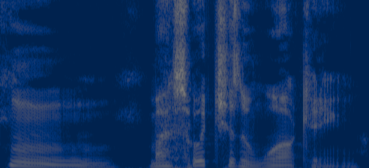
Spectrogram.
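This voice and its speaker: A man's voice: on the low side, very animated, takes it slowly, darkish tone, no room sound, clean studio sound, full character voice. A man voicing a plain, matter-of-fact male bus driver in a story. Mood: practical.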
